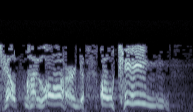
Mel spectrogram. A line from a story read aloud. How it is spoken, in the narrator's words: A woman's voice cries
